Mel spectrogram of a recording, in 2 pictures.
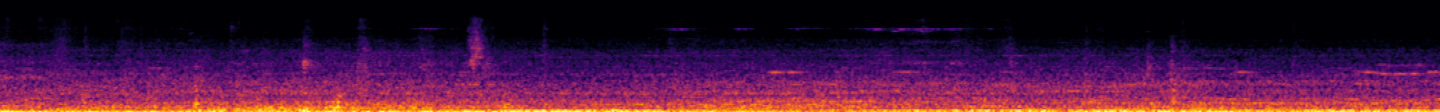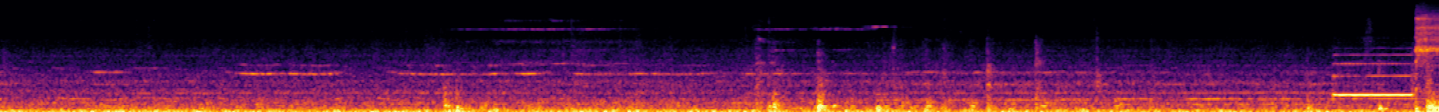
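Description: Inside a Shimabara Railway diesel railcar slowing into a station: a steady low rumble from the engine and wheels, with thin high brake squeal from about halfway through as it comes to a stop. Just before the end a short tone sounds, then the door opens with a loud rush.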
